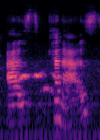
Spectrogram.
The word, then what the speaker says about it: Kenaz: Kenza. Pronounce. Ken as Kenaz.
